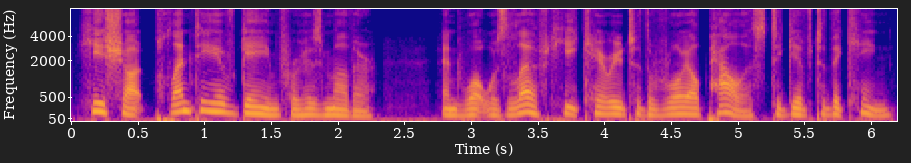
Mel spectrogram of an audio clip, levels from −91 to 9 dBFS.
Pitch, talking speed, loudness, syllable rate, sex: 125 Hz, 225 wpm, -19 LUFS, 5.0 syllables/s, male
